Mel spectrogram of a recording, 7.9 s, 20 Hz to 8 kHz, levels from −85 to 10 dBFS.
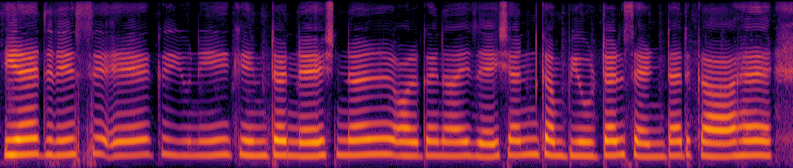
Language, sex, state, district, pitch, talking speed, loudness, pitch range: Hindi, female, Jharkhand, Palamu, 255 Hz, 75 wpm, -17 LUFS, 245-265 Hz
